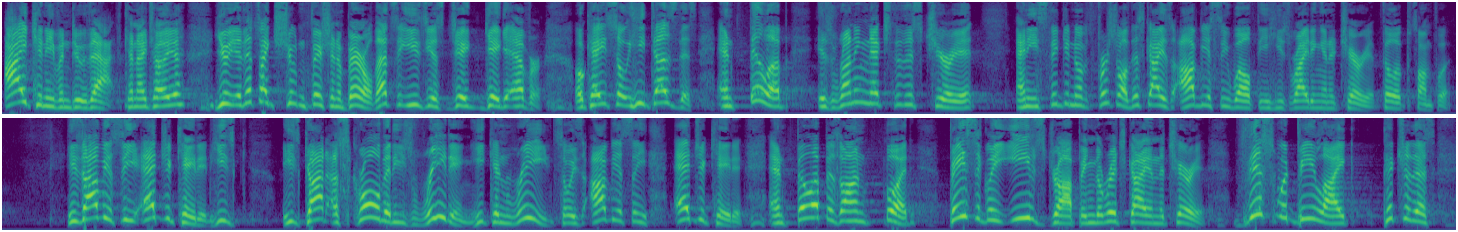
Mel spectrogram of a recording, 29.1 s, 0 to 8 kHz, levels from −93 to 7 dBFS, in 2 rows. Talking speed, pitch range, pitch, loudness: 190 wpm, 210-290 Hz, 245 Hz, -19 LUFS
